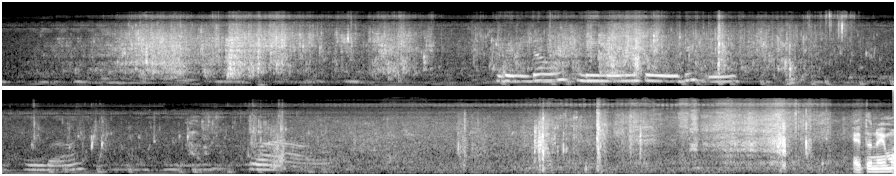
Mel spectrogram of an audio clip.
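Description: A swimmer splashes and kicks through the water close by.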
